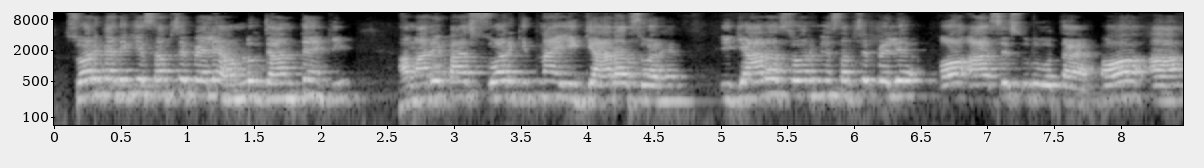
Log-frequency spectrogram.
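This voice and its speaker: High-voiced male teacher in an echoey room. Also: fairly bright tone. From India. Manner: asks questions and answers them himself, repeating each point. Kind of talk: classroom grammar lesson.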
